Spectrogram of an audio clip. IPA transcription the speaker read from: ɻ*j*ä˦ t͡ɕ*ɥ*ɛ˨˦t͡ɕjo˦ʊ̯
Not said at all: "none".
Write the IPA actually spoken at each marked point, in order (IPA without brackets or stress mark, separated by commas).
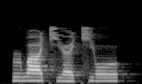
w, j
